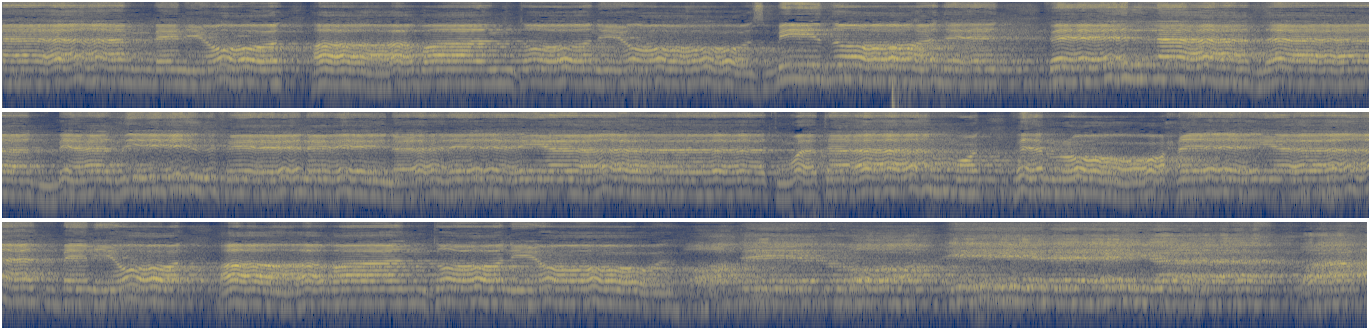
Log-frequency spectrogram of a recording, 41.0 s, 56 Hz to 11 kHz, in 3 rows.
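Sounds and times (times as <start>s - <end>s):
man chanting: 0.0s - 40.9s
breaths: 2.8s - 3.2s, 10.0s - 10.5s, 23.4s - 23.8s, 29.1s - 29.6s.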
